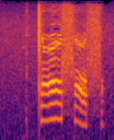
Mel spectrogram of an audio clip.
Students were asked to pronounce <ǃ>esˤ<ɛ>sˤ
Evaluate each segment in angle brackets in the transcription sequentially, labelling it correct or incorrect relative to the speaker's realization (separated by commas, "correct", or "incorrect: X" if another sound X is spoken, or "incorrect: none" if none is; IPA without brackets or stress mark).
incorrect: tˤ, correct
